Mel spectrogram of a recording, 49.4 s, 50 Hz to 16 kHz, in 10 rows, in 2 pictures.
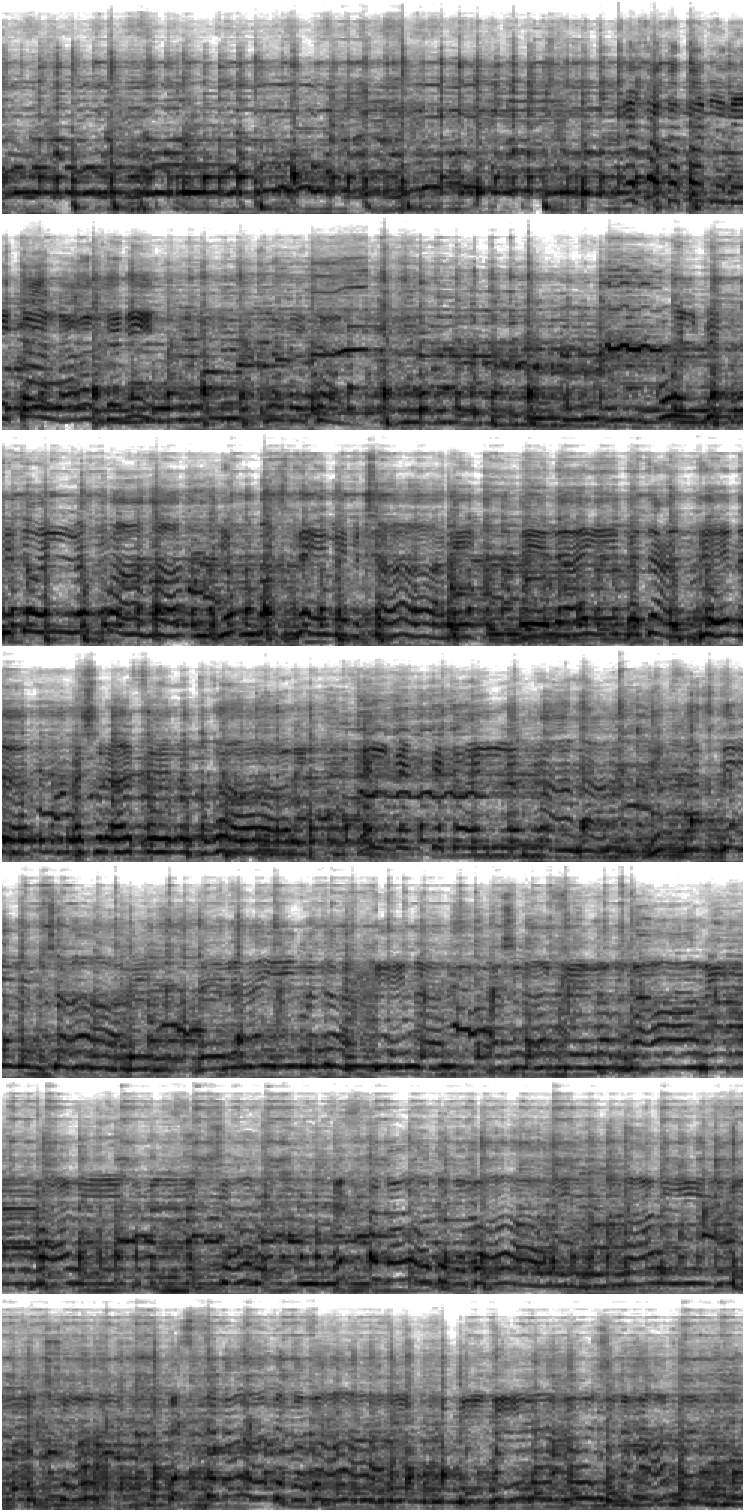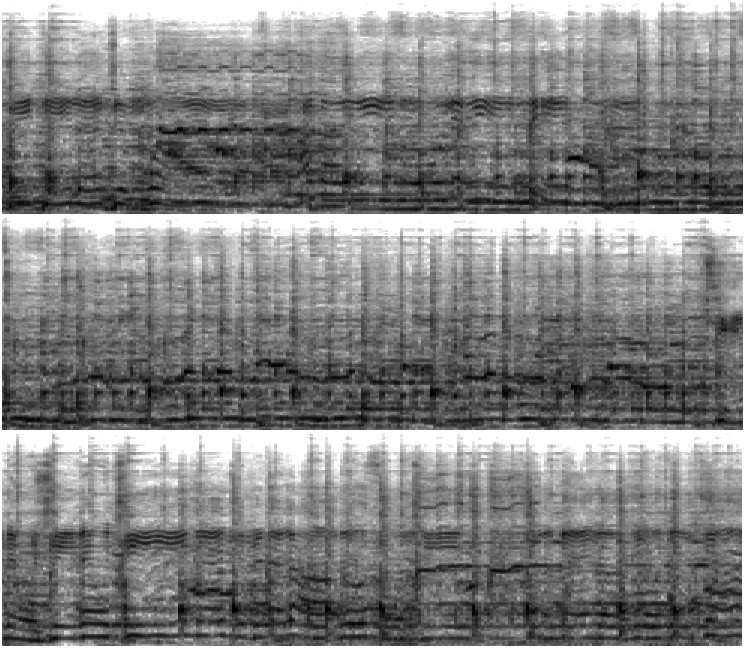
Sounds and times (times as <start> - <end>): Music: 0.0 - 49.3.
